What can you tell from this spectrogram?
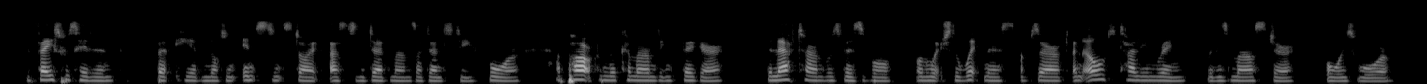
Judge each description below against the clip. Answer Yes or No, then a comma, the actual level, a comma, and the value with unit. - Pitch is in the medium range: Yes, medium, 175 Hz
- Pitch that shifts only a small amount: Yes, narrow, 1.7 semitones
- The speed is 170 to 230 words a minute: Yes, average, 175 wpm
